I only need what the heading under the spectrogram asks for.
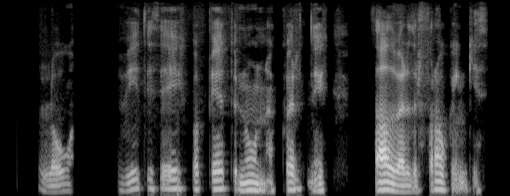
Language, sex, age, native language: Icelandic, male, 30-39, Icelandic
